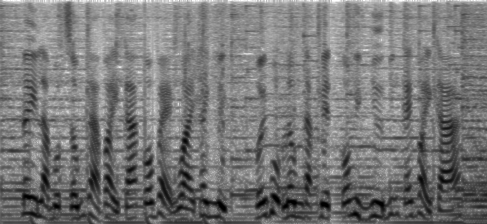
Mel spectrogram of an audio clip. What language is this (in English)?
Vietnamese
